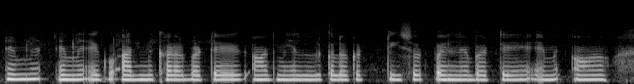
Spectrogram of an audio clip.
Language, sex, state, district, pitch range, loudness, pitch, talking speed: Bhojpuri, female, Uttar Pradesh, Ghazipur, 215-220 Hz, -17 LUFS, 220 Hz, 150 wpm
